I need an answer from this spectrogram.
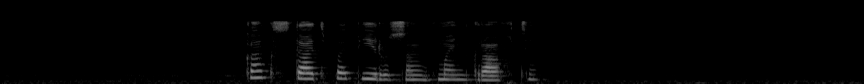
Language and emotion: Russian, neutral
